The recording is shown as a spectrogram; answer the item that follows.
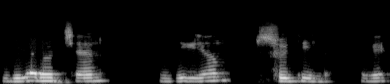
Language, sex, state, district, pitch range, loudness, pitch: Bengali, male, West Bengal, Purulia, 145-160 Hz, -18 LUFS, 150 Hz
